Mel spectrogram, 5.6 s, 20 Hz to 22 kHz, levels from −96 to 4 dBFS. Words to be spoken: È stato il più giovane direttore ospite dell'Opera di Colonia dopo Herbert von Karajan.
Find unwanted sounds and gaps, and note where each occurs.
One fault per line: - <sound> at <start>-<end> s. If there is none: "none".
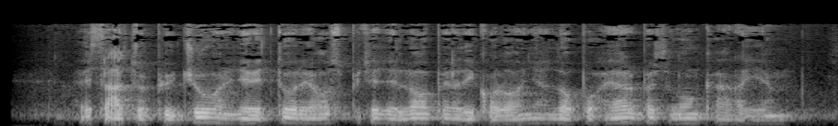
none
